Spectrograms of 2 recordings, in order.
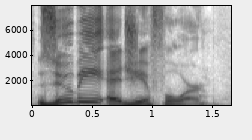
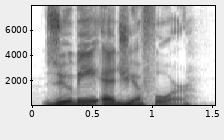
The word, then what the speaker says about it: Zuby Ejiofor: Zuby Ejiofor. – And spell it. – Z-U-B-Y. – Z-U-B-Y. – E-J-I-O-F-O-R. – Say it again. – Zuby Ejiofor.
